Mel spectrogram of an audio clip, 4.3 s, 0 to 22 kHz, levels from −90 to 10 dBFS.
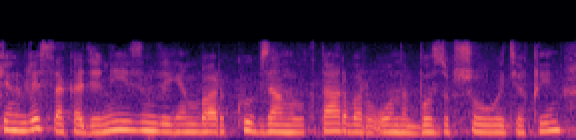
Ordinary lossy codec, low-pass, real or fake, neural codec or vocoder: none; 7.2 kHz; fake; codec, 16 kHz in and 24 kHz out, 2.2 kbps, FireRedTTS-2 codec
